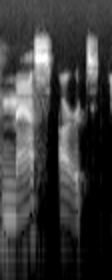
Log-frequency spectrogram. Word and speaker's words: Massart: It's Massart. It's like, it's two words, basically.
